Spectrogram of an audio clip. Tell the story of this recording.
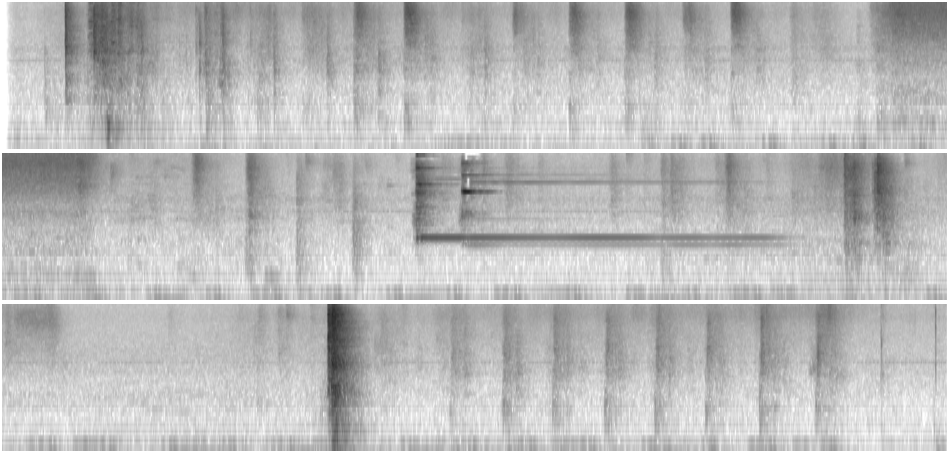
I walked from my work area toward the kitchen and opened the faucet. After closing it I walked toward the entrance. The doorbell rang, I opened the door and closed it again, and then walked back.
